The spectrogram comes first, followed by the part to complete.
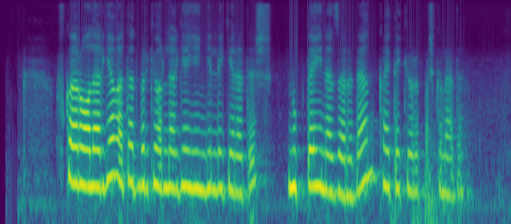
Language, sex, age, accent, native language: Uzbek, male, under 19, Xorazm, Uzbek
